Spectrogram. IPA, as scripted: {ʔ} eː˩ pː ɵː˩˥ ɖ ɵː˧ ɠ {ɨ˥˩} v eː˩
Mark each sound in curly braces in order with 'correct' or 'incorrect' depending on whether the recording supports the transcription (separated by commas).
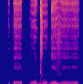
correct, incorrect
